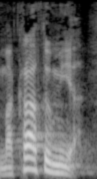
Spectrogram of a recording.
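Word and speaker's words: makrathumia (μακροθυμία): Looking up the word in the Greek dictionary, makrathomia. I'm not a Greek scholar, but that's how they say to pronounce it, makrathumia.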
